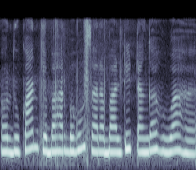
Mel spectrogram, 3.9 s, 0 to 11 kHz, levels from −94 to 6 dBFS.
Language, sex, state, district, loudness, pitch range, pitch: Hindi, female, Jharkhand, Palamu, -11 LUFS, 245-275 Hz, 255 Hz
